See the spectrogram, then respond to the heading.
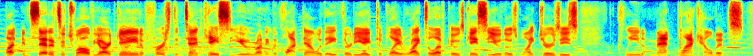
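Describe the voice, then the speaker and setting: A man's voice: a little high, level tone, moderate pace, a crowd in the background. A man calling live football play-by-play in clipped, descriptive phrases. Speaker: play-by-play commentator.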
